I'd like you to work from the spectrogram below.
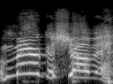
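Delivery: high-pitched, loud woman's voice.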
